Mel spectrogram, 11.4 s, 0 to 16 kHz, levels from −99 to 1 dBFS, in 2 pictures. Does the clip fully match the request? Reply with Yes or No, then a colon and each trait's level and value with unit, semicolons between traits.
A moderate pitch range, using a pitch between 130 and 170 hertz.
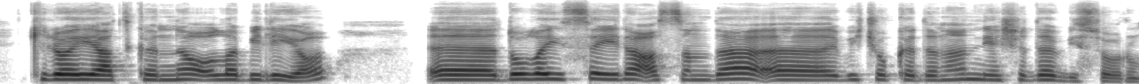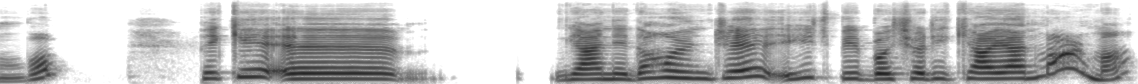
No: average, 3.4 semitones; high, 225 Hz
